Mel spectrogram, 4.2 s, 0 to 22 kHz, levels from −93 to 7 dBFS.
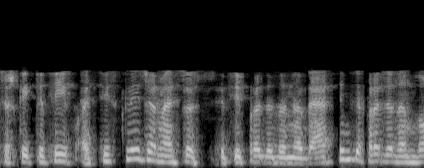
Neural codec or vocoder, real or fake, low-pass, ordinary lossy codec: codec, 16 kHz, 4 kbps, FunCodec, trained on LibriTTS, 50 frames a second; fake; 7.2 kHz; AAC, 16 kbps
